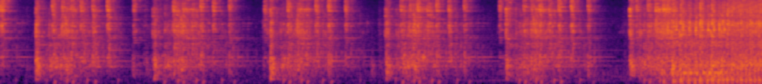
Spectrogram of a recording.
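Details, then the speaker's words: Lawn Boy self-propelled push mower after fitting a new carburetor, which replaced a leaky one with bad seals: single-cylinder fires steadily, surging in roughly one-second waves before settling louder; runs fine on the new carb. "all right so the killer is fixed on it carb runs good"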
